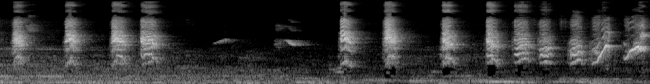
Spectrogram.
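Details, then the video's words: Caged three-month-old long-tailed shrike of the Madura type, kept as a pet, singing actively: harsh, scratchy bursts repeated roughly every half second, with a brief pause holding two faint whistled notes, over low background hum. "Burung Cendet gacor,Pentet madura siRawing umur 3bln"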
